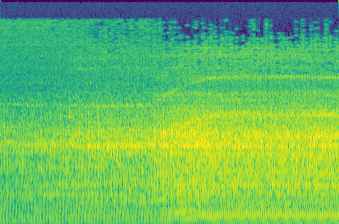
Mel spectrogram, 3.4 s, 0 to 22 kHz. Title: Bruit moteur - Gold 1800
